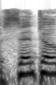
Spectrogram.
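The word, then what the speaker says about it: CNTO: It's spelled C N T O. Sento Moving. They're local, independent, family-owned, and awesome to work with.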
